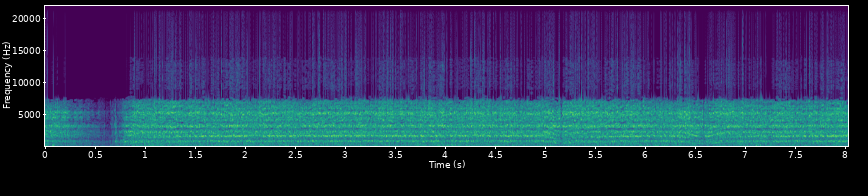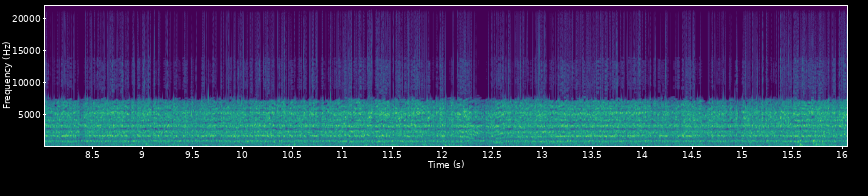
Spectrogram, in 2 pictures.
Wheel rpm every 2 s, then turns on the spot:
90, 230, 220, 200, 230, 230, 210, 240.
none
